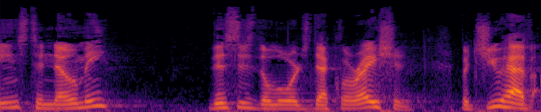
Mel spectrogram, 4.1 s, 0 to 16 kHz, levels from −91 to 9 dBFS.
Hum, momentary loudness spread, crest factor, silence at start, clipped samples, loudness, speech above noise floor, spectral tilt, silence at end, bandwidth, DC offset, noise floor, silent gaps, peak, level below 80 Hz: none; 15 LU; 26 dB; 0 s; under 0.1%; -29 LUFS; 37 dB; -5 dB/octave; 0 s; 13 kHz; under 0.1%; -66 dBFS; none; -4 dBFS; -58 dBFS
